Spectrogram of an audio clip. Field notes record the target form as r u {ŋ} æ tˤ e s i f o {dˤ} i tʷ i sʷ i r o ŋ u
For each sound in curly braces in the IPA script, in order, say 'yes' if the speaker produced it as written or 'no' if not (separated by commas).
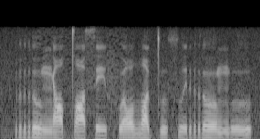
yes, no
